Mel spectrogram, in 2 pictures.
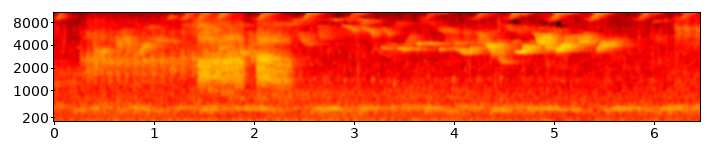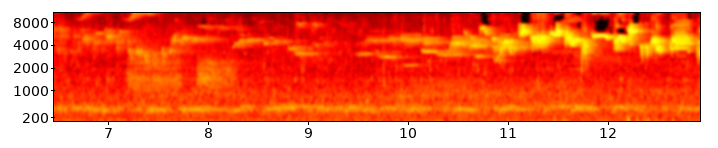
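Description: Woodland birdsong: several small birds chirping and trilling, with a run of quick repeated high chirps in the middle and a louder, busier burst of song over the last couple of seconds.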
